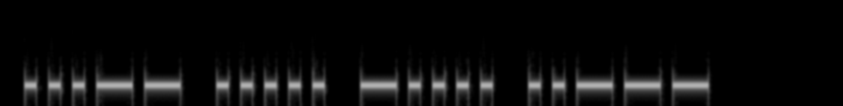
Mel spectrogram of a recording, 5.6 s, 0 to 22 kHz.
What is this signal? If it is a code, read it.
Morse code, heard as a keyed tone, about 15 wpm, 700 Hz. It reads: 3562
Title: Numbers - 4-Digit 15wpm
